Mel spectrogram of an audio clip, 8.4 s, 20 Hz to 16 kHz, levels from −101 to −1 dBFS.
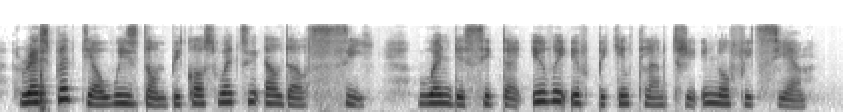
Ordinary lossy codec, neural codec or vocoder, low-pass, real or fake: none; codec, 16 kHz, 2 kbps, FunCodec, trained on LibriTTS, 25 frames a second; 7.2 kHz; fake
